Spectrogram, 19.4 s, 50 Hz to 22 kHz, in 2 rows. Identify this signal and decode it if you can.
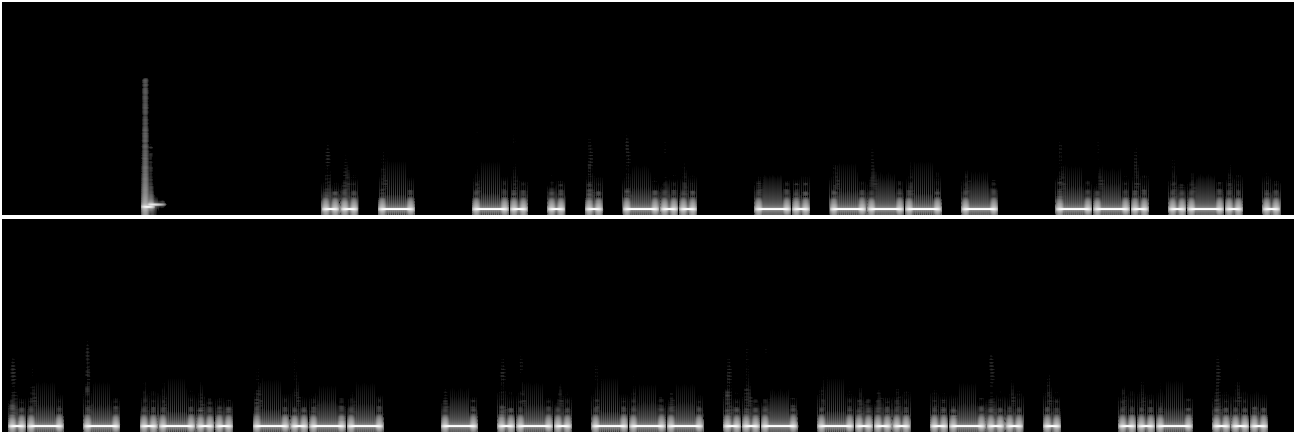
Morse code, heard as a keyed tone, about 17 wpm, 700 Hz. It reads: IT NEED NOT GREATLY TROUBLE US
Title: Sentences from Top 1400 Words 17wpm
